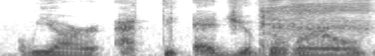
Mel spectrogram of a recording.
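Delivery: put-on slow, weighty German-accented narration; imitating Herzog's German accent, unhurried; Herzog impression. Narrating a documentary, slowly imitating Herzog's German accent. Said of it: "did the narration in his voice with accent".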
